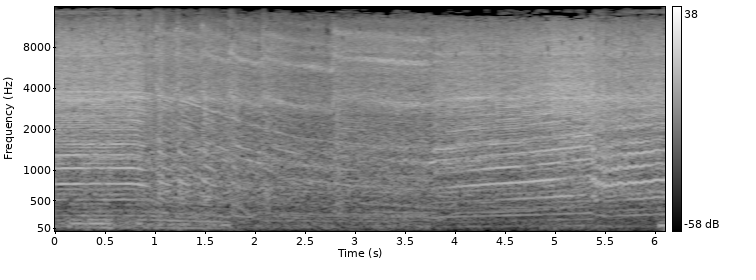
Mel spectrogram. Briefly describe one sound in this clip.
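A racing car engine drops in pitch as the car brakes hard, then revs up again.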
